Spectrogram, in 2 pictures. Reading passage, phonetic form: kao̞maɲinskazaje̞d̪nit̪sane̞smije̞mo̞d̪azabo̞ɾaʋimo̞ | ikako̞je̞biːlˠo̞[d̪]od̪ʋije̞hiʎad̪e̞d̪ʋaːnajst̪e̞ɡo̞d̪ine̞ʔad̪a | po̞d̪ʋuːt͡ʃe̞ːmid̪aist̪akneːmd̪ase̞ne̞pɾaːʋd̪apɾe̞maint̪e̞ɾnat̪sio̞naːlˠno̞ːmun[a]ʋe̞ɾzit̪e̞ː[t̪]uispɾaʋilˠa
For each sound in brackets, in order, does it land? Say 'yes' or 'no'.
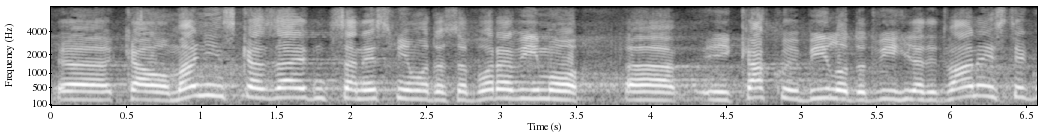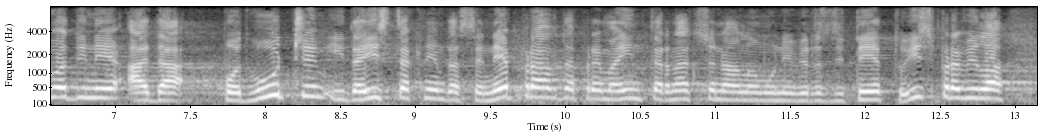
yes, no, yes

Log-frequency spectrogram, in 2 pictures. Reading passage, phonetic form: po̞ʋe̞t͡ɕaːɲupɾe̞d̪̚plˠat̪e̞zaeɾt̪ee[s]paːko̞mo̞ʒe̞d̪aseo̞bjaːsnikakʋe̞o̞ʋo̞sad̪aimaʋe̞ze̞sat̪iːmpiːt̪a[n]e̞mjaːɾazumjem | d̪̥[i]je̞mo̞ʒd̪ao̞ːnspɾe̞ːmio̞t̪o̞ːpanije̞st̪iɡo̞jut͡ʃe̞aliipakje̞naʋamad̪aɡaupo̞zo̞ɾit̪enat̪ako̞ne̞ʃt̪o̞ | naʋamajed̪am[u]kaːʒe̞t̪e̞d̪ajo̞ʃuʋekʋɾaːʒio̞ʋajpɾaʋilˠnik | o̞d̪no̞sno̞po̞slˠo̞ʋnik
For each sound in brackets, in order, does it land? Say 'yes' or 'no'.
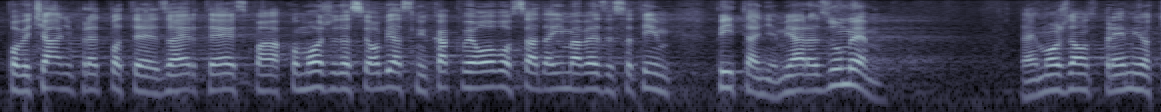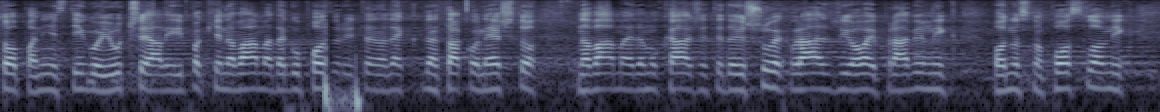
yes, no, no, yes

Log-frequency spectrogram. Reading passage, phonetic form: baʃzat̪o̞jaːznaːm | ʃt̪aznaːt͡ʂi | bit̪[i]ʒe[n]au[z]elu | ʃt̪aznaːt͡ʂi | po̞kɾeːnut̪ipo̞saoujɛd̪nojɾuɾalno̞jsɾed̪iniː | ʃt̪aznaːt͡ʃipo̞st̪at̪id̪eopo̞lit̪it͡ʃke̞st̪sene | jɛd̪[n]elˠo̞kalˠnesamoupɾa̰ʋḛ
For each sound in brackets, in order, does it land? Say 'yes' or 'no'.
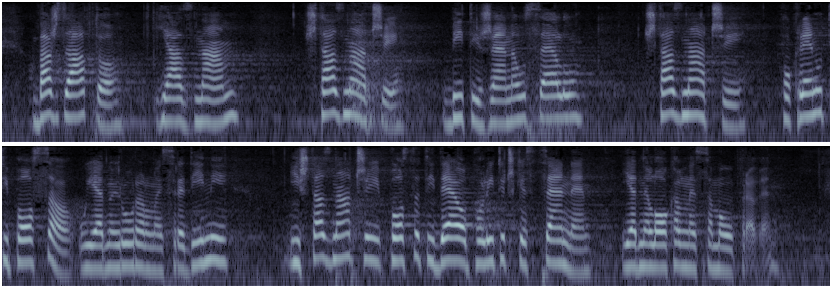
yes, yes, no, yes

